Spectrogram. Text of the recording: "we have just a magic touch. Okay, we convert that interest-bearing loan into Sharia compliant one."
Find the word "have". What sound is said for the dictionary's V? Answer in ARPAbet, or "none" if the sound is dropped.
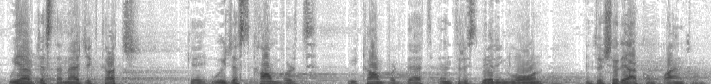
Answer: V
